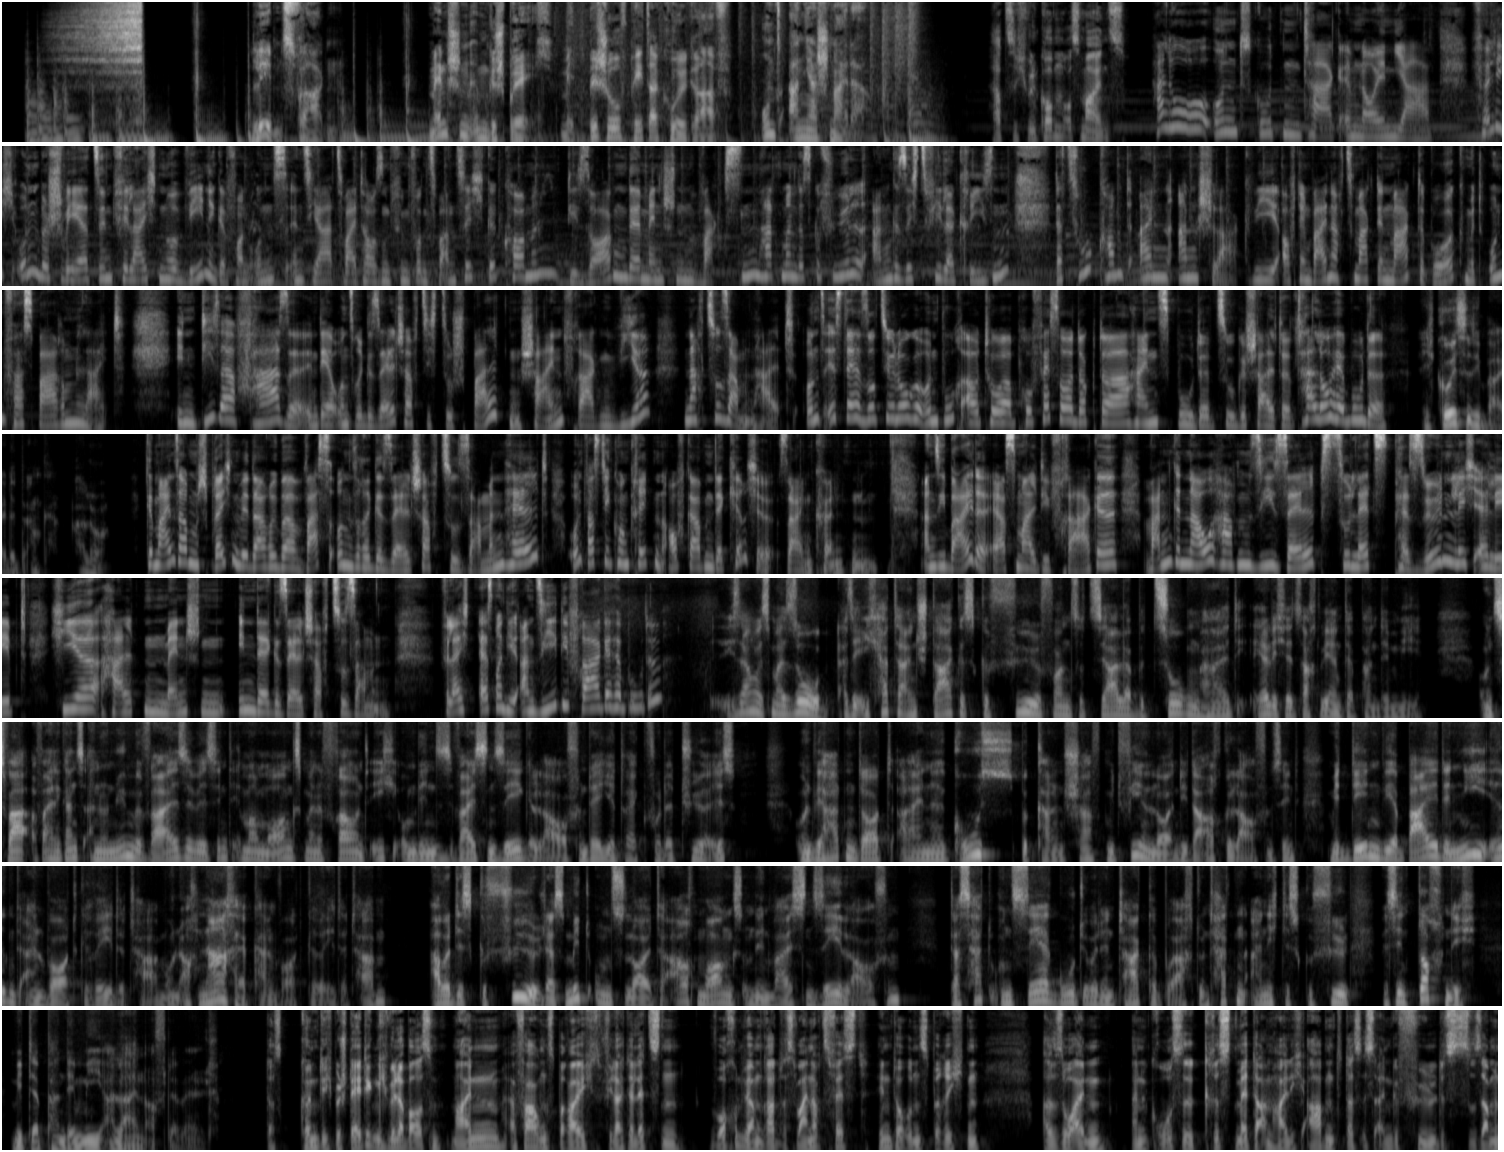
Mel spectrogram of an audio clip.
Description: Zu Gast: Heinz Bude Thema: Was hält unsere Gesellschaft zusammen?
